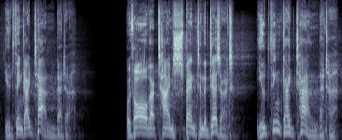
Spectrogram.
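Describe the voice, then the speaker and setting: An actor playing a fiery exiled male desert wanderer for a game, with a gravelly, husky voice and a slow, solemn delivery with dry wit. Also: on the low side, fairly bright tone, in a large hall, full character voice. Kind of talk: game voice lines.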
